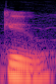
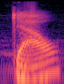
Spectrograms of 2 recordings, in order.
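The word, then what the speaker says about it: Gau: i liked i really we always called him goo but i think you say his name gao yeah i've always called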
